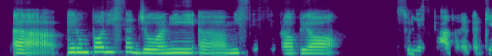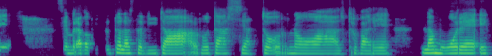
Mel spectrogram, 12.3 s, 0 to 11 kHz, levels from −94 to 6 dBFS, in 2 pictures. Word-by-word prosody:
uhm, - - +3
per 245 0 +4
un 245 0 +6
po' 270 +1 +5
di 260 -1 +3
stagioni, 215 -3 +3
uhm, 105 - -1
mi 205 +1 +2
stesse 415 - -14
proprio 190 -1 +1 0.7
sulle 180 -2 -9
scatole, - - -3
perché - - -7 0.6
sembrava 185 -1 -1
che 185 +1 -20
tutta 195 +2 -2
la 195 -1 +3
sua 190 0 -4
vita 175 -1 +1
ruotasse 185 0 -5
attorno 180 -1 -4
al 175 0 -3
trovare 175 -1 -5 0.4
l'amore 190 -2 +2
e 185 0 -4
190 Hz, 120 wpm, -22 LUFS, 180-210 Hz, 0.7 s, un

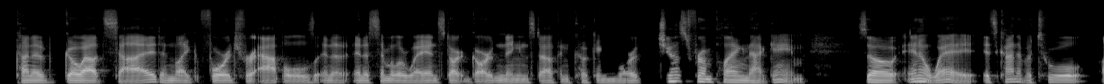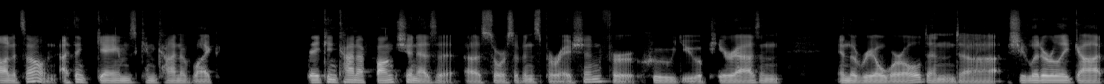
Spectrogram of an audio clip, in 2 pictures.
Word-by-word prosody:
kind 100 0 +2
of 90 -1 0
go 95 -1 +5
outside 95 +3 +3
and, 90 -4 -1
like, 85 -1 -1
forage 90 -2 +2
for - - +1
apples 80 0 +1
in 90 -1 -3
a 85 0 -3
in 90 0 0
a - - +1
similar 85 -1 0
way 85 +1 +2
and 85 0 -2
start - - 0
gardening 85 -1 0
and 80 0 -4
stuff 85 +1 -1
and 80 0 -6
cooking 80 -1 -5
more, 85 +2 -1 0.2
just 140 0 0
from 130 -3 +2
playing 105 -5 +1
that 85 -1 0
game, 105 -7 -3 0.5
so, 100 -2 +4
in 130 +3 +3
a 135 - +4
way, - - +1
it's - - -1
kind 120 +2 -1
of 120 - -7
a 90 - -3
tool 105 +7 0
on 90 -2 +3
its 85 - -6
own; - - +1
I - - 0
think - - -3
games 90 0 +1
can 90 -2 -6
kind 85 0 -2
of, 80 - -5
like 75 -1 -1 1.0
they 100 0 +4
can 110 +1 0
kinda 105 -1 +2
function 95 0 +3
as 80 -1 -1
a - - -4
a 75 0 -1
source 80 -2 -3
of - - -5
inspiration 80 - -2
for 140 - -2
who 85 -3 -2
you 70 +4 -3
appear 80 +1 0
as 80 +3 +2
in 80 -2 -4 0.6
in 90 - 0
the 85 - +2
real 80 0 +2
world, 80 +8 +1
and, 80 -3 -3
uh, 75 0 -2
she 95 - -2
literally 95 0 +4
got 85 -1 +1
85 Hz, 195 wpm, -26 LUFS, 80-100 Hz, 1.0 s, go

